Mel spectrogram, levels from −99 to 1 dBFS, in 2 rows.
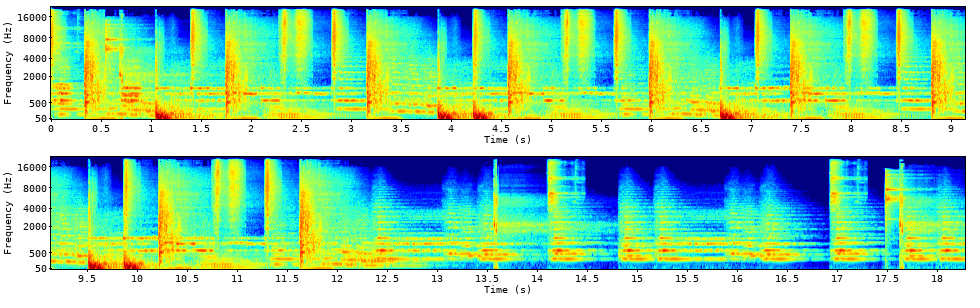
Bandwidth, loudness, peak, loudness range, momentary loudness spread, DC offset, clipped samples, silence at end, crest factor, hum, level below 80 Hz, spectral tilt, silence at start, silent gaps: over 20 kHz; -15 LUFS; 0 dBFS; 9 LU; 14 LU; under 0.1%; under 0.1%; 0 s; 16 dB; none; -22 dBFS; -3 dB/octave; 0 s; none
